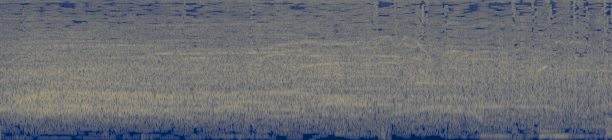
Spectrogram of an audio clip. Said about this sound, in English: Listen, hang on to that applause.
